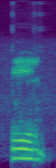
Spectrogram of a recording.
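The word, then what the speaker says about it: हूँ: So next thing is whom, the mantra is given there. H U elongated yam. So dirgha, whom or whom. That is the pronunciation.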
